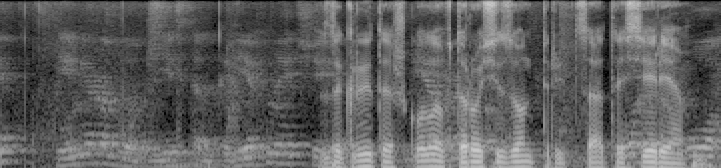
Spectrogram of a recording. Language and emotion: Russian, neutral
